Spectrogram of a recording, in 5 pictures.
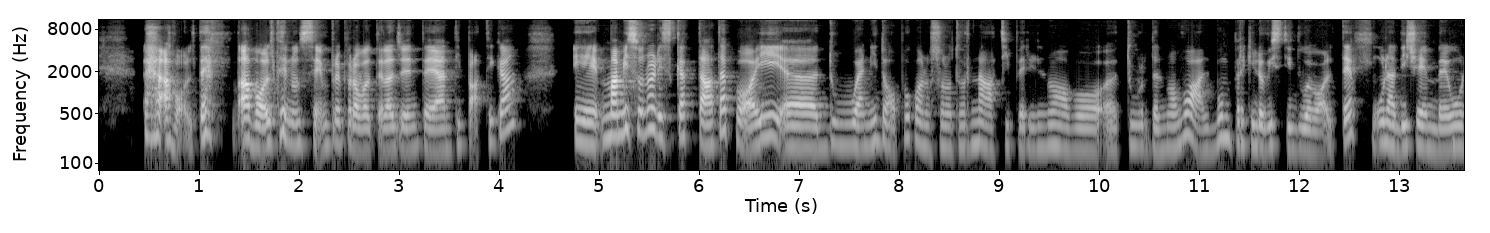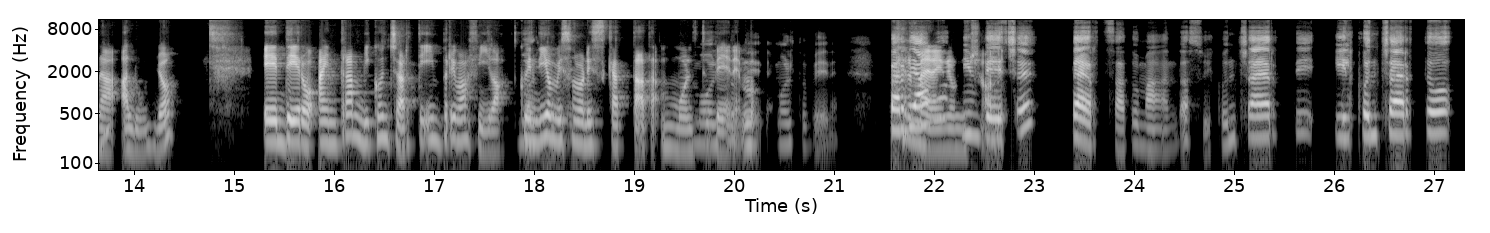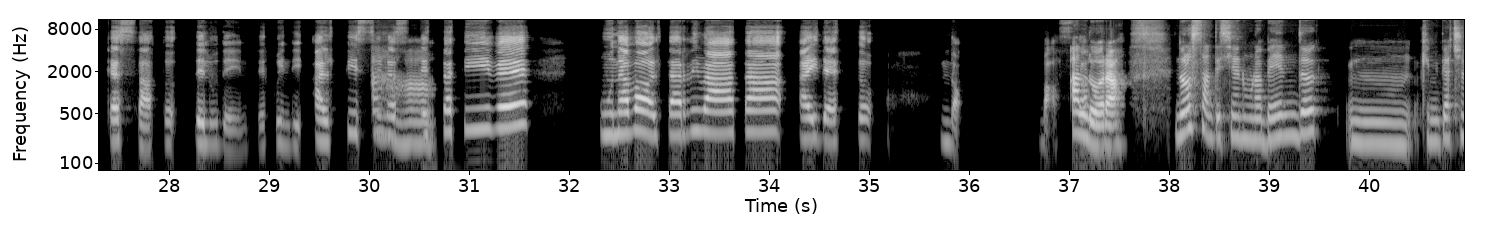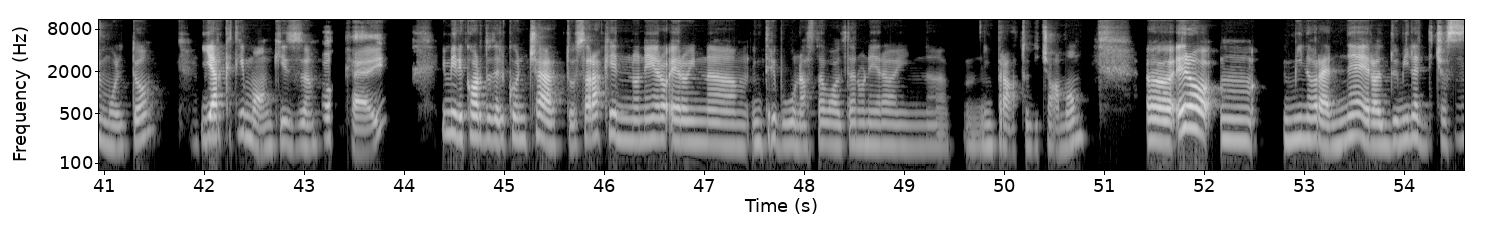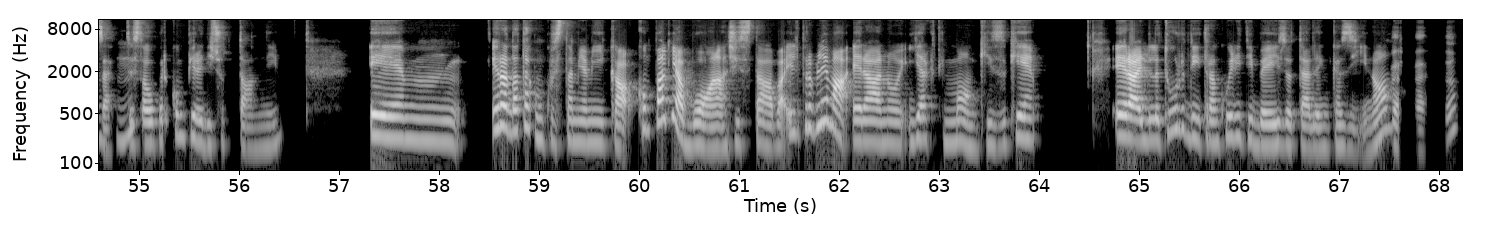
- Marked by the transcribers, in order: chuckle; drawn out: "Ah"; tapping
- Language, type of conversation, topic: Italian, podcast, Che ruolo ha la musica nella tua vita di tutti i giorni?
